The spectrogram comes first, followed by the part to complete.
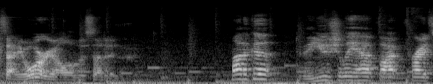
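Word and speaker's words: Monika: Ma Inca. I love it! That's not how you say my name at all! Also, that joke makes no sense in translation. Monica...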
